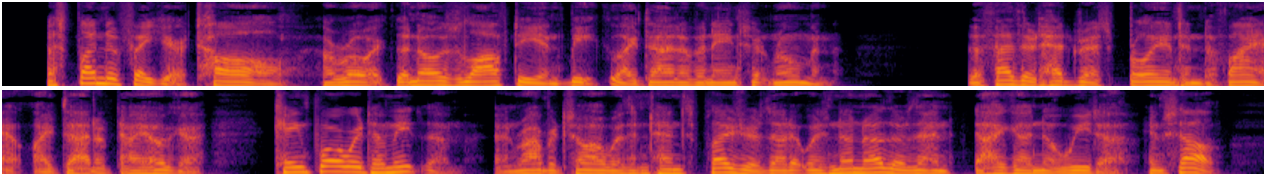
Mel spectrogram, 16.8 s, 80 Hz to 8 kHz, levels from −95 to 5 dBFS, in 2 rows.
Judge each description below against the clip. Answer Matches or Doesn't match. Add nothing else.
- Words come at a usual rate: Matches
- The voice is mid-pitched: Doesn't match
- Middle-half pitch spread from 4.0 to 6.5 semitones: Doesn't match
